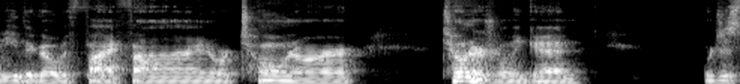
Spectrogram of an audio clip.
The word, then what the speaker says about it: Tonor: But if you want a budget brand, I would either go with Fifine or Toner. Toner's really good, which is spelled TONOR, and they're really good microphones.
